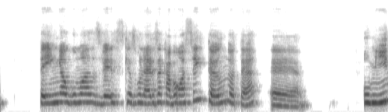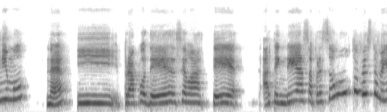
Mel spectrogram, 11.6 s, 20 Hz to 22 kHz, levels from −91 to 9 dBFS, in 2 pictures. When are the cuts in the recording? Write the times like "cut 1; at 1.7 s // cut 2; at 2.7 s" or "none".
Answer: cut 1; at 3.9 s // cut 2; at 6.9 s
